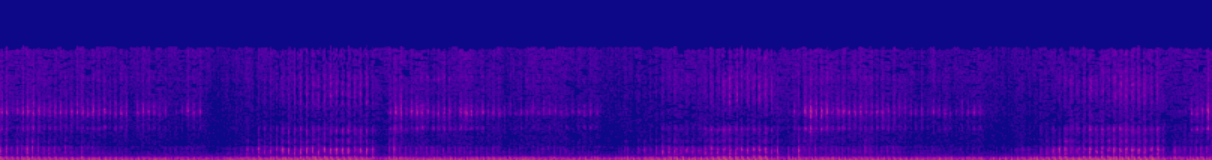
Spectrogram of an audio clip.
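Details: Domestic cat, three years old, purring indoors: a continuous low rumbling drone, swelling and easing in cycles of about two to three seconds with each breath, with no other sounds.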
